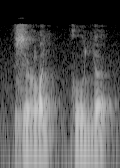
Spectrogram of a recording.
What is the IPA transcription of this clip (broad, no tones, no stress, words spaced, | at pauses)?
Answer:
zyɭlˠəʎkːuʎə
